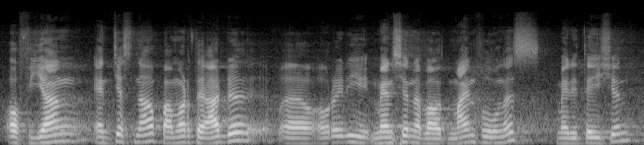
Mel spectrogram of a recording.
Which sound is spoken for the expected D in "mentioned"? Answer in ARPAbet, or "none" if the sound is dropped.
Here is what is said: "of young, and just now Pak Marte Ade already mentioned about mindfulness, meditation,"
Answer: none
